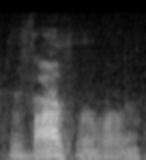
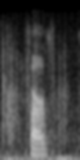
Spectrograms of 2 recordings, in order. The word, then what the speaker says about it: Favre: It looks like it should be a 2-syllable name. Right. But it's only a 1-syllable word.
